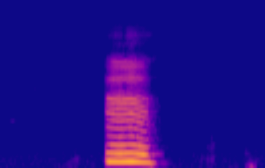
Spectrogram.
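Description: A young woman lets out a short, loud vocal sound close to a microphone.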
